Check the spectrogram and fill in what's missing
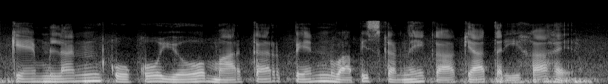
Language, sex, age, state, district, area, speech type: Urdu, male, 45-60, Telangana, Hyderabad, urban, read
